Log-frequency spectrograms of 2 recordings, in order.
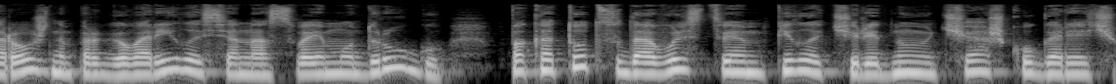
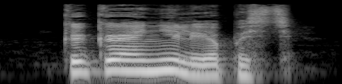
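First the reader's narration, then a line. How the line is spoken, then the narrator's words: Dry, jealous tone. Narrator (Russian): сухо ответил Артур с недаемой муками жуткой ревности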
